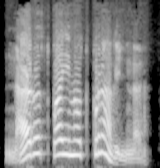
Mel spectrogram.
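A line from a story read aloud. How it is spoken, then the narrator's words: Accented speech. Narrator (Russian): с характерным акцентом произнес генерал Баграмян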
